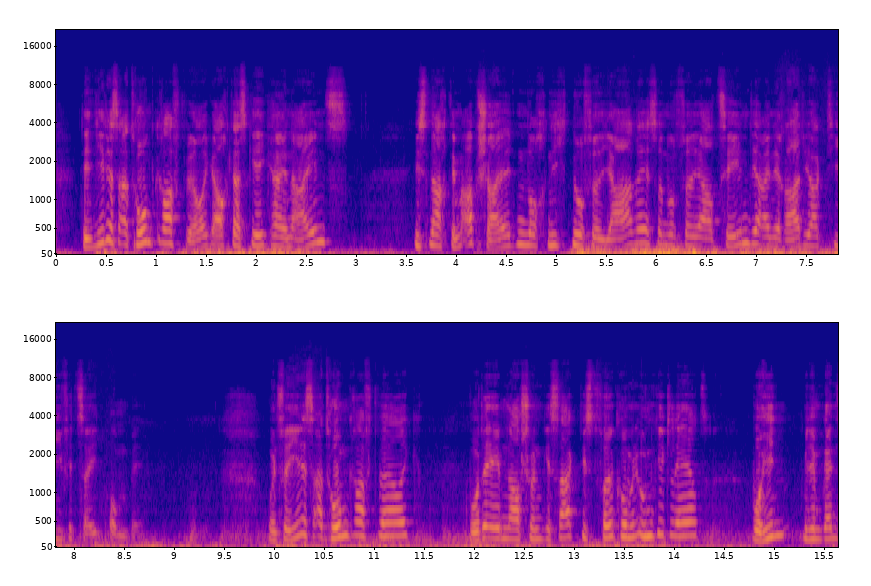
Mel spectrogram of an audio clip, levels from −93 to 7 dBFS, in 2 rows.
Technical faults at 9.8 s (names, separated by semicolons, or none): none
